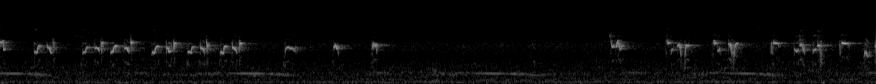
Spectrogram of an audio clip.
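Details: Yellow-vented bulbul, female calling male, played to prompt idle birds to sing in a rapid chattering style. Dense runs of clipped, bubbly notes, then a pause of about two seconds, then another quick burst, over a faint low whistle.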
